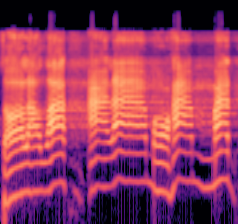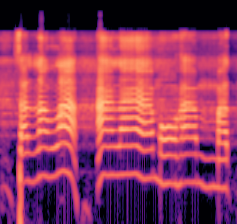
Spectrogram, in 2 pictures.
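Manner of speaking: high-pitched, belted chant imitation; straining high, hammed-up chanting; mock yelled sholawat. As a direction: imitate a neighbour bawling the chant. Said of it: "sambil teriak-teriak baca sholawat".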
